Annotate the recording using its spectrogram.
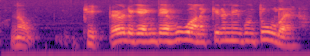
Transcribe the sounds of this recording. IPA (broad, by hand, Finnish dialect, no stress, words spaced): no sit pølkeæ kun teæ huɔnekːin on niːŋ kun tulenɑ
